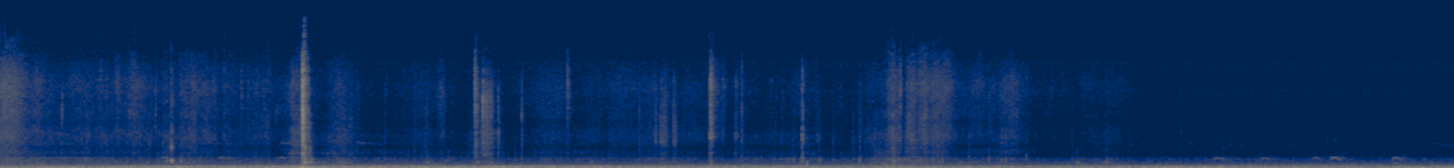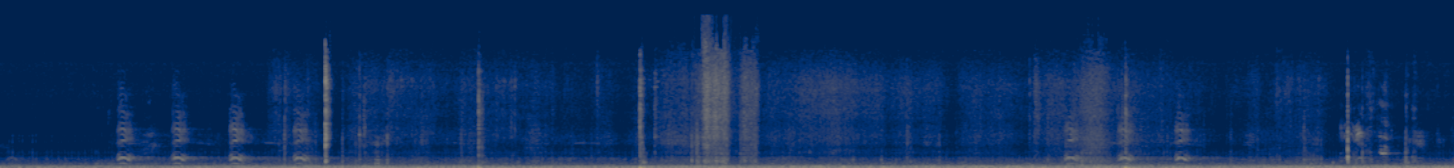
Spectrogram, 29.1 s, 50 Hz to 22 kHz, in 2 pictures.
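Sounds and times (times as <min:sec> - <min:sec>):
crows cawing: 0:15.7 - 0:17.8, 0:25.2 - 0:26.7.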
